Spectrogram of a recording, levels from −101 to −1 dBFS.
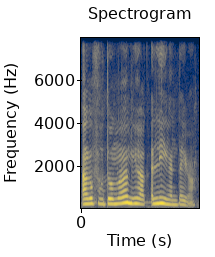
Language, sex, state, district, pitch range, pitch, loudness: Wancho, female, Arunachal Pradesh, Longding, 220-250 Hz, 235 Hz, -14 LUFS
